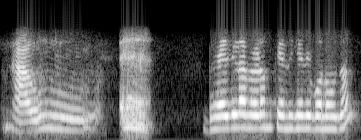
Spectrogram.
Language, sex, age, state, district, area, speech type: Odia, female, 45-60, Odisha, Sambalpur, rural, conversation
